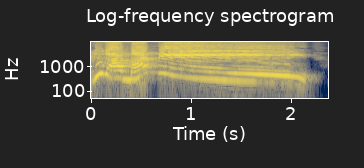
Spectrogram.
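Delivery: high, long-drawn squeal; mock gushing woman. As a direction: squeal it slowly in a put-on voice. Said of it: "Ain't sitting there being like".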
